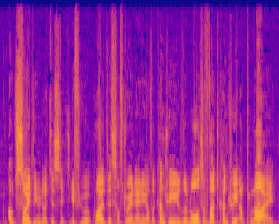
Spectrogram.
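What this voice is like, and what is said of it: Mock-serious formal reading voice. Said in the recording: “let's do the serious voice.”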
